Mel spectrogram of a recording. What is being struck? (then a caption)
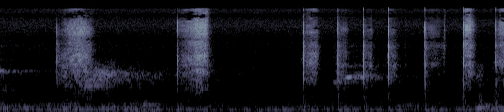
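Cardboard chocolate bar sleeve. A fingernail taps and scratches along the printed gold-foil lettering on the cardboard sleeve of a Lindt chocolate bar held in the hand. Soft, bright scraping swishes alternate with a series of short, crisp clicks over a low, quiet background hum.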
